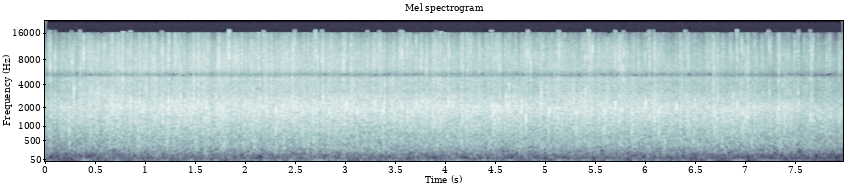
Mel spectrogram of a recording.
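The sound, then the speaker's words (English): A concert audience applauds the London Community Foundation and the London Arts Council steadily for about eight seconds, a dense, even wash of many hands clapping at constant loudness, easing off slightly at the very end, with no voices. “Can we have a round of applause for them, please?”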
